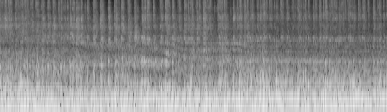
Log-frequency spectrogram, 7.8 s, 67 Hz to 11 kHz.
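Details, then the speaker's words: 1972 Chevelle with supercharged 496 big block Chevy, large primary headers, MSD6 ignition, carburetor: deep, heavy, even rumble with steady beat and no knocks or rattles; normal idle. "what a monster"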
